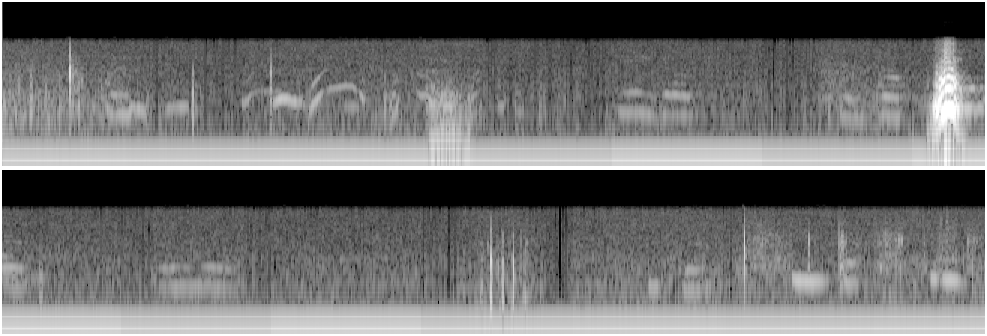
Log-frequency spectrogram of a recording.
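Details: Puppies playing outside make scattered soft whines and yips, with one sharp bark standing out near the middle; quiet otherwise.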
